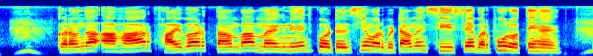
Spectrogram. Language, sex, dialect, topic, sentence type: Hindi, male, Awadhi Bundeli, agriculture, statement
